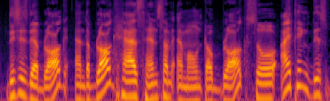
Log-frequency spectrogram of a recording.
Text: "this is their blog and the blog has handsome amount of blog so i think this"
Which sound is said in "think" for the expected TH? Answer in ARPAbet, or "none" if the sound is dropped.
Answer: T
